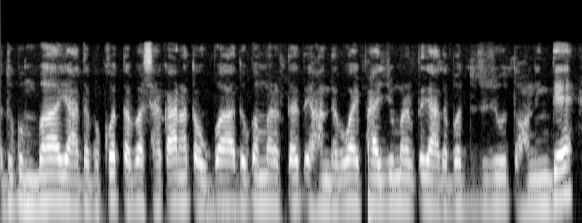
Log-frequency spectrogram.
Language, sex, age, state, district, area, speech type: Manipuri, male, 45-60, Manipur, Imphal East, rural, spontaneous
